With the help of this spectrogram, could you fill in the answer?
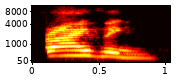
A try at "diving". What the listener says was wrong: Not drive. Driving is the R. This is the I. Dive. Diving. Diving.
